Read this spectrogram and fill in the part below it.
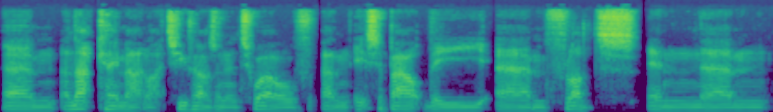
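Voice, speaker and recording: A man's voice: fairly low pitch, little pitch movement, a little slow, a bit bright. A man co-hosting a casual film chat podcast, talking loosely with fillers and easy laughter. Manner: chatty, laughs easily, trails off with fillers. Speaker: podcast co-host.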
